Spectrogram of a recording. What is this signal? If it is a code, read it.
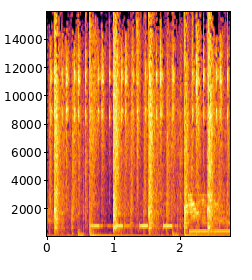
There is no code.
